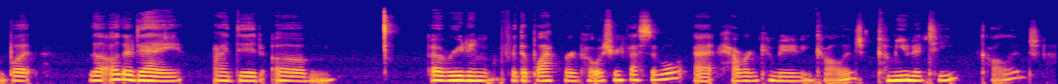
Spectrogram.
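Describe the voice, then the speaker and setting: Putting on a character voice, a woman mumbles at a moderate pace and medium pitch. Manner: mumbling.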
